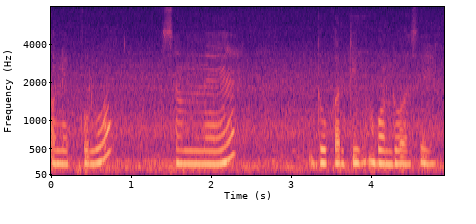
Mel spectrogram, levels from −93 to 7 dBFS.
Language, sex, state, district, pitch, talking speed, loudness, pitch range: Bengali, female, Tripura, Unakoti, 240 Hz, 60 wpm, -14 LUFS, 235-250 Hz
